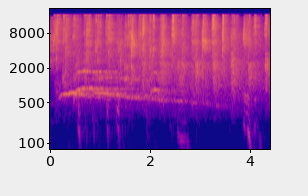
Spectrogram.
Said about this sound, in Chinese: 请大家鼓掌欢迎。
